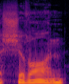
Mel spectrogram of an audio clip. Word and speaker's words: Siobhan: Like the first time I saw Siobhan spelled out, I went, okay, there's no hope for this. No, right. Oh, listen. – Why? How did they spell that? – S-I-O-B-H-A-N. – Yeah. – Oh, like Siobhan kind of. – And Maeve. – M-A-E-V-E.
